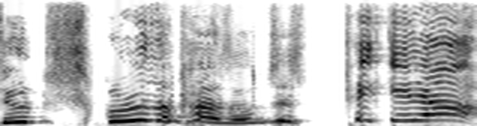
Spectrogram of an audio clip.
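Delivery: play-acted, loud yelling. Retelling watching the other speaker do a puzzle: imitating screaming at the tv. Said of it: "I'm sitting there screaming at the T V".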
